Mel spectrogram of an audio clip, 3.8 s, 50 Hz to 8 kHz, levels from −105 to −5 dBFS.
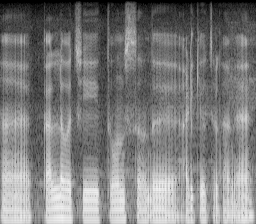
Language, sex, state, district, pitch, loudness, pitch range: Tamil, male, Tamil Nadu, Namakkal, 95 Hz, -17 LUFS, 90-105 Hz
